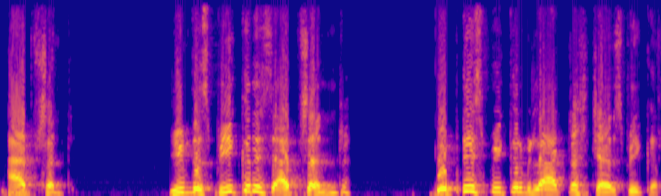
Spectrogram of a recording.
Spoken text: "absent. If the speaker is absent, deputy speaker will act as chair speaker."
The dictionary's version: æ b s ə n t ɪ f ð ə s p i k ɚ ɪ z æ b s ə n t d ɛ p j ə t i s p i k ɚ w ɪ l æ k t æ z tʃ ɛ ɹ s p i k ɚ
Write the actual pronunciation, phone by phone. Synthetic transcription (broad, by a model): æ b s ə n t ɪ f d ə s p i k ɚ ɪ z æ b s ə n t d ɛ p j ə t i s p i k ɚ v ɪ l æ k t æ s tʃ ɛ s p i k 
